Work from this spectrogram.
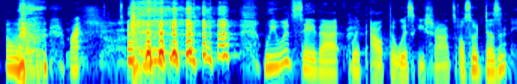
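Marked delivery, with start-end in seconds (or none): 1.3-2.6 loud squealing laugh; high burst of laughter. Real, not acted. Laughs at sappiness.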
